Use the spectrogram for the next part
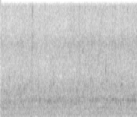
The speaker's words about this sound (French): Un petit ruisseau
